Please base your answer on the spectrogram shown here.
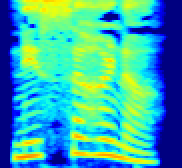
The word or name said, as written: ನಿಸ್ಸಾಹಣ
